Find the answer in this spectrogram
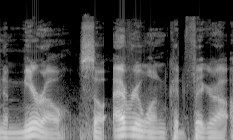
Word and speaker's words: Mireau: go to uh youtube and type in miro and the last name is spelled m-i-r-e-a-u okay that's what i wanted you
